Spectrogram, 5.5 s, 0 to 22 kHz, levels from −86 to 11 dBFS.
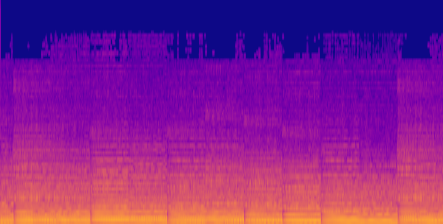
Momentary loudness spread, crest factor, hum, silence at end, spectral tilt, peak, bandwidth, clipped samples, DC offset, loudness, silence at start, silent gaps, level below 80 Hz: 2 LU; 12 dB; none; 0 s; -5 dB/octave; 0 dBFS; 16.5 kHz; under 0.1%; 3%; -13 LUFS; 0 s; none; -28 dBFS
